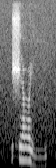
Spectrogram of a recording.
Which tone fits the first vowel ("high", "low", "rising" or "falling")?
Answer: high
